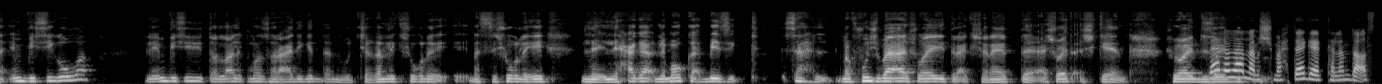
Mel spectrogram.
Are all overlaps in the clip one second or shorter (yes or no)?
yes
